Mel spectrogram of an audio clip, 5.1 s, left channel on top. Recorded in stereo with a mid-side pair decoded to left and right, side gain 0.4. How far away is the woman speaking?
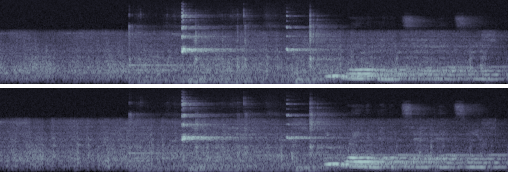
About 2.5 m.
